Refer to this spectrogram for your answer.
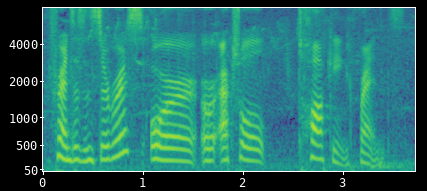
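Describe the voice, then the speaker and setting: A woman's voice: a little high, lively intonation, a little slow, a little hiss or hum. A woman playing an eager, inquisitive young adventurer in an audio drama. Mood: excited. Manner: eager, questioning. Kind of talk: scripted audio drama acting.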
